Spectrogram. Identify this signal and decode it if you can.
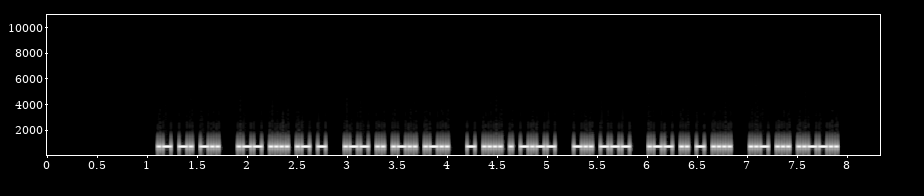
Morse code, heard as a keyed tone, about 44 wpm, 700 Hz. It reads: AND WHAT WILL THEY DO WITH US?
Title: Sentences from Top 200 Words 45wpm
